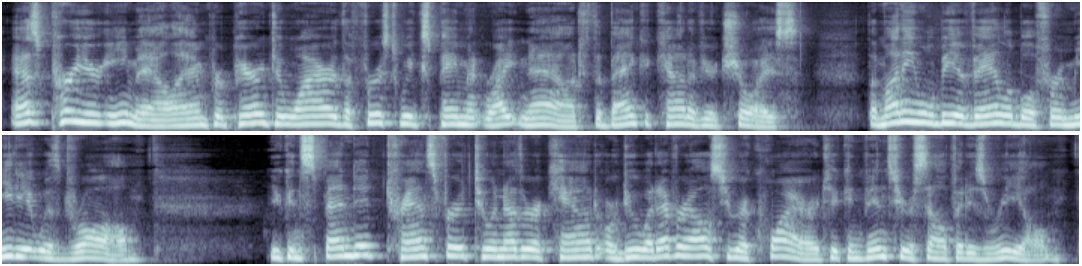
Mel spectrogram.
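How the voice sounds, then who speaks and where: A man's voice: high-pitched, fairly quick, warm tone. A man reading the part of a commanding, secretive male go-between in a story, formal and precise. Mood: businesslike. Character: commanding, secretive male intermediary making a job offer.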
